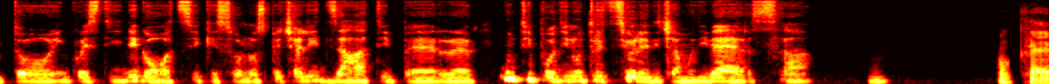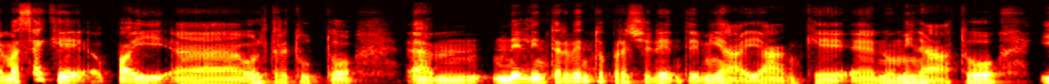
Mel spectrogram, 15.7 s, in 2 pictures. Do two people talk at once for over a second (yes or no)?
no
